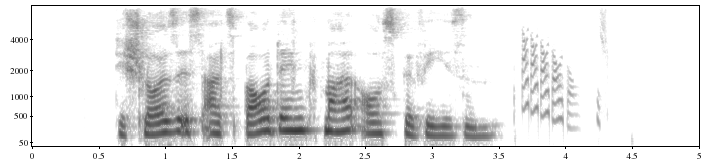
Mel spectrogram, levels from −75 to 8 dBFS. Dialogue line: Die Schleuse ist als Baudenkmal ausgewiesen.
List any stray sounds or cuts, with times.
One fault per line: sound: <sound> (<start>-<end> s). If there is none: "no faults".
sound: chirp (3.7-4.4 s)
